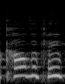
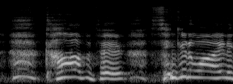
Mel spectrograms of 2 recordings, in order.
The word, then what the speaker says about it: Cavapoo: named one of our cavapoo puppies Ruby I love the cover poo Cavapoo that's how you say it right not Carver Carver poo Gan four chances left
